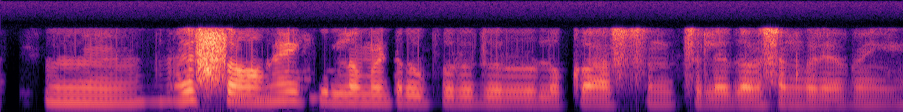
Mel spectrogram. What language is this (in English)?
Odia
